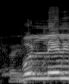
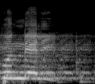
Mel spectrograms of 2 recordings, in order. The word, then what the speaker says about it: बुंदेली: है बुंदेली में हो बुल्लेली नहीं बुंदेली रात श्यामुनि बैया पकड़ी रात श्यामुनि बैया पकड़ी बैया पकड़ी कहे बैया पकड़ी भैया पकड़ी आज ये श्री के सकता हाँ।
